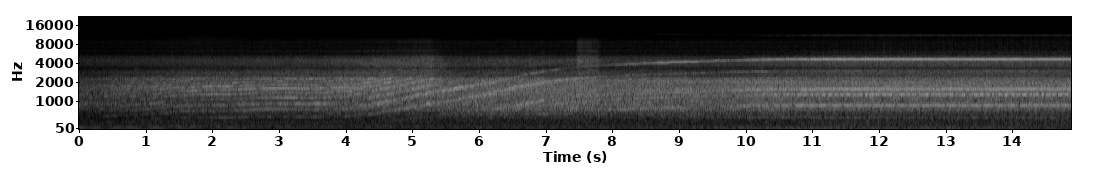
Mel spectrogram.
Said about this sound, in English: So I'm going to type in 9645 on my Digitrack Zephyr Extra system and fire up the locomotive via function 8.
